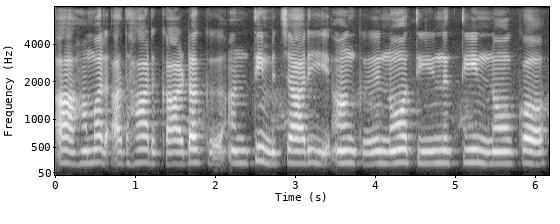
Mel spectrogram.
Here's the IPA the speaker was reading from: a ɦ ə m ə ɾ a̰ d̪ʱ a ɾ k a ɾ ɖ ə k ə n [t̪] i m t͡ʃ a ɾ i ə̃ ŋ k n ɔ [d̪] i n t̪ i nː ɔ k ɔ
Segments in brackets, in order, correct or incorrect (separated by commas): correct, incorrect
